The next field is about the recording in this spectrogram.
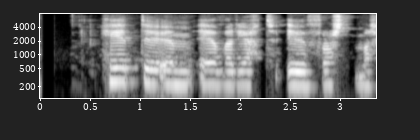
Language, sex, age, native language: Icelandic, female, 40-49, Icelandic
